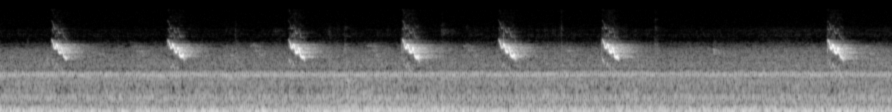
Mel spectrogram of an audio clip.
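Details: Kecial kuning, a white-eye, gives a run of seven high, quick descending chirps about a second apart while calling to its companions, with steady hum behind.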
